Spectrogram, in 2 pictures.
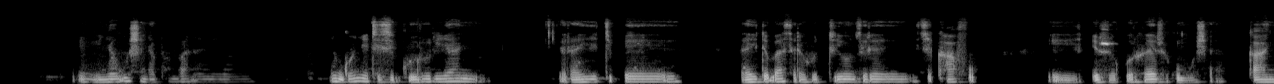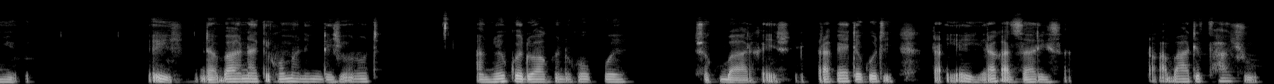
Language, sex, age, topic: Ndau, male, 18-24, health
